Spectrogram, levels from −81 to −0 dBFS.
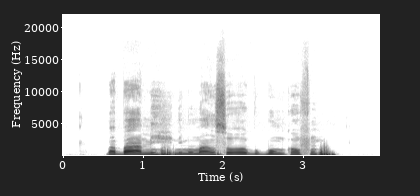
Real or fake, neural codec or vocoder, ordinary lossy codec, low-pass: real; none; none; 19.8 kHz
